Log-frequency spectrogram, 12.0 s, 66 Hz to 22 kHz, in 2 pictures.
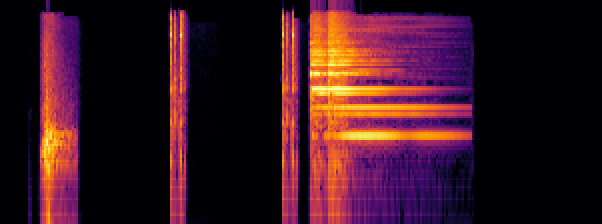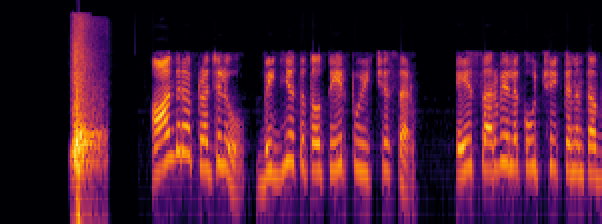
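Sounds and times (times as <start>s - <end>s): short clicks: 1.7s - 1.9s, 2.8s - 3.0s
bell ding: 3.1s - 4.7s.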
